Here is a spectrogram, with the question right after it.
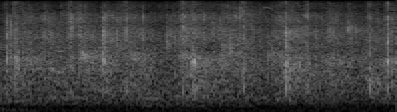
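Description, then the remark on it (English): An audience applauds steadily, a dense wash of many hands clapping at a moderate, even level, with a few sharper claps standing out and no voices over it. “You may want to save your applause because tomorrow we're going to Starbucks in the morning to break it.”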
